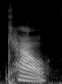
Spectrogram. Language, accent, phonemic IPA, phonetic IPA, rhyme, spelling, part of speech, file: English, US, /kaʊ/, [kʰæʊː], -aʊ, cow, noun / verb, En-us-cow.ogg
- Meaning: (noun) An adult female of the species Bos taurus, especially one that has calved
